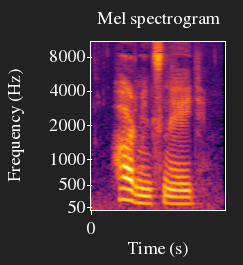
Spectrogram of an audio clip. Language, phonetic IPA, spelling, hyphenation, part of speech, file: Hungarian, [ˈhɒrmint͡sneːɟ], harmincnégy, har‧minc‧négy, numeral, Hu-harmincnégy.ogg
- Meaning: thirty-four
